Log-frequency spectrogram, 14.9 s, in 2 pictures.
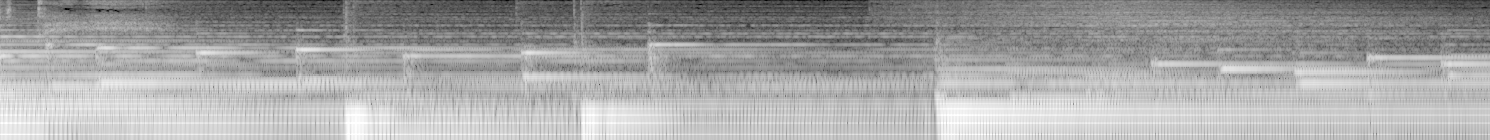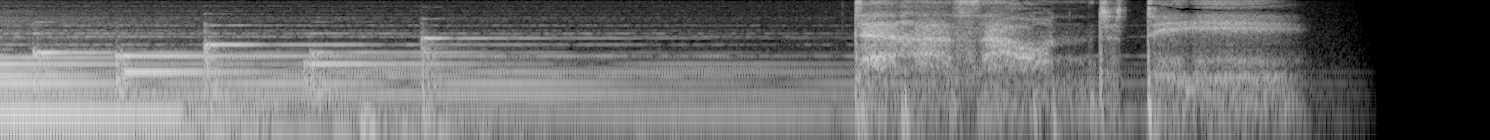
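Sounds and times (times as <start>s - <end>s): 
cinematic outro music: 0.0s - 11.3s.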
